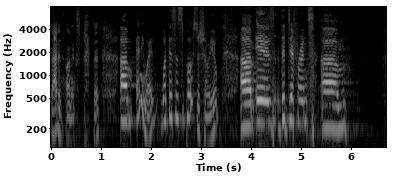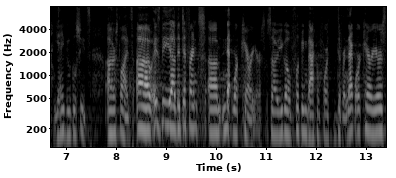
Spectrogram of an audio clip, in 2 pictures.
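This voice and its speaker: Her intonation lively, a woman talks at medium pitch and a fairly quick pace. Her loudness swings widely. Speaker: conference speaker on digital forensics. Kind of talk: conference talk. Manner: fast; casual, filler-heavy.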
